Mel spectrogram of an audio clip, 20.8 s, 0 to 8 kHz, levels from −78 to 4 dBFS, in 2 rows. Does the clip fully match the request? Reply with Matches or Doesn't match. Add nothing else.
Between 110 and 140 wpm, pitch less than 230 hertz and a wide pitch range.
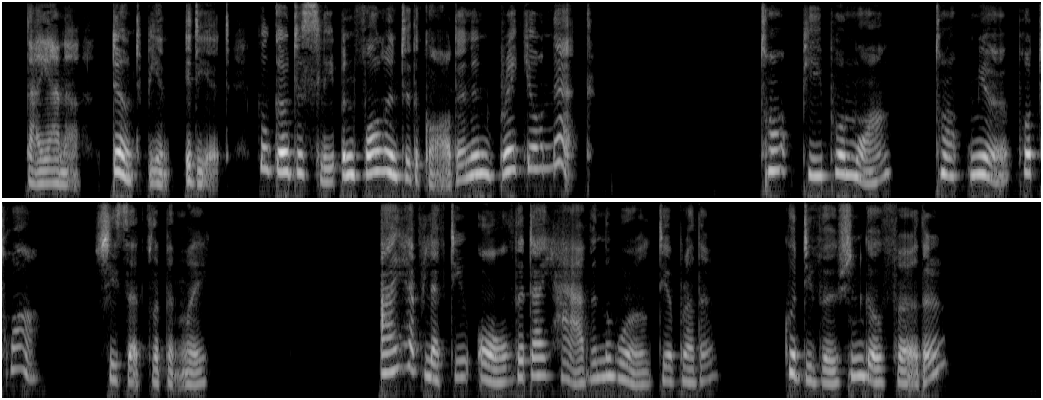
Doesn't match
